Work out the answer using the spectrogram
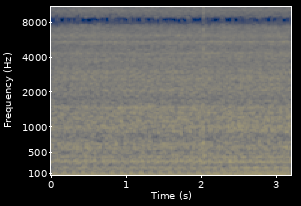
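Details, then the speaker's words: Mazda Tribute 3.0 (Ford) idling with a misfire code on cylinder 5: uneven, lumpy idle with about two stumbles a second under a steady hiss, engine shaking; coils being unplugged and swapped to trace the misfire. "at a misfire is so the engine shakes it's not running right you know things aren't doing what they're supposed to"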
